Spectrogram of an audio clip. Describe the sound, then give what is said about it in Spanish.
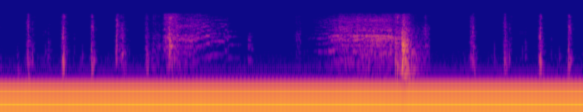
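A door is opened with two rattling, scraping bursts of handle and latch noise ending in a sharp clack, while a steady series of soft ticking taps continues throughout. No one speaks. “Abro la puerta y no hay nadie.”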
